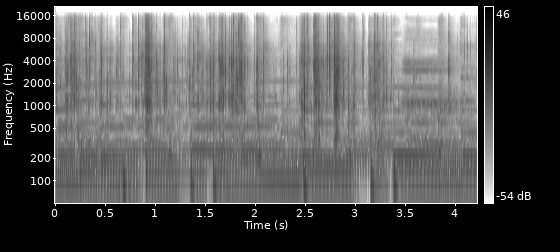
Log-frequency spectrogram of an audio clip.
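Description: Plastic squishy packaging crinkling and crackling in quick bursts as it is torn open by hand, over background music.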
